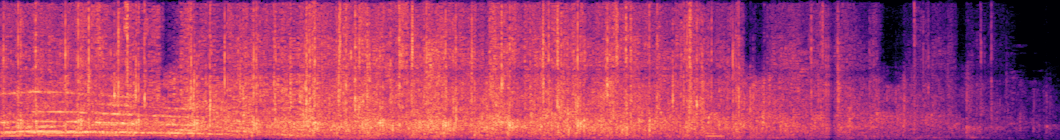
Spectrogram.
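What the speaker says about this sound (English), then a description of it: "give him a hand clap, please" A class audience applauds a donor with loud, sustained clapping that slowly fades toward the end, while a faint voice sits beneath it.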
